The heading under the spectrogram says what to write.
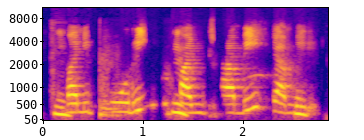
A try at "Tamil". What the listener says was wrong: Tamil. Very good.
